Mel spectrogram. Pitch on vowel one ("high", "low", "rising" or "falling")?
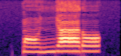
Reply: low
